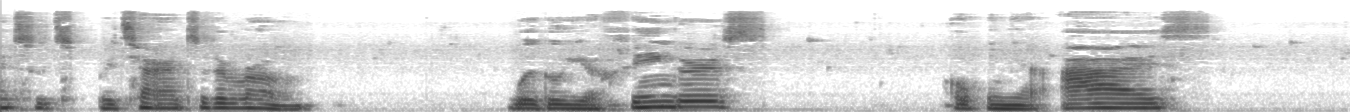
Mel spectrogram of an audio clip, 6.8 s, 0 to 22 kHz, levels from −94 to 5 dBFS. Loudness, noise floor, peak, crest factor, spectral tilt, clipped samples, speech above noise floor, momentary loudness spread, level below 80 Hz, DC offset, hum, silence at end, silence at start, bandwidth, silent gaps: -23 LUFS; -63 dBFS; -6 dBFS; 18 dB; -5.5 dB/octave; under 0.1%; 41 dB; 14 LU; -54 dBFS; under 0.1%; none; 0.7 s; 0 s; 14.5 kHz; none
